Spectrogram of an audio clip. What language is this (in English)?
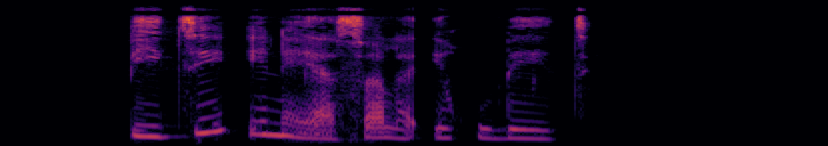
Tswana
